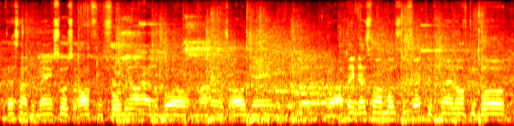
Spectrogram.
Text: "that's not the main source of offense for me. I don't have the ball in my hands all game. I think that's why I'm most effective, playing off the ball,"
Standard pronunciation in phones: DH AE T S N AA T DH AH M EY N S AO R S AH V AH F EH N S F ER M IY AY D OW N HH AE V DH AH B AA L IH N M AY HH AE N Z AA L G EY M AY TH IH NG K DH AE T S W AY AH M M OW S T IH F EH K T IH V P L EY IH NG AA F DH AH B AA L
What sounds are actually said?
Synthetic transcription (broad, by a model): DH AE T S N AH T DH AH M EY N S AO R S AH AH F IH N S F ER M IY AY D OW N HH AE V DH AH B AA L IH N M AY HH AE N Z AA L G EY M AY TH IH NG K DH AE T S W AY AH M M OW S T IH F EH K T IH V P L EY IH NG AA F DH AH B AA L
